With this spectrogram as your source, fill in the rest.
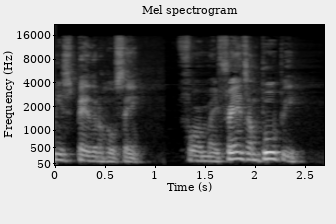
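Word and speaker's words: Pedro José: Pedro Jose is made out of four syllables.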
